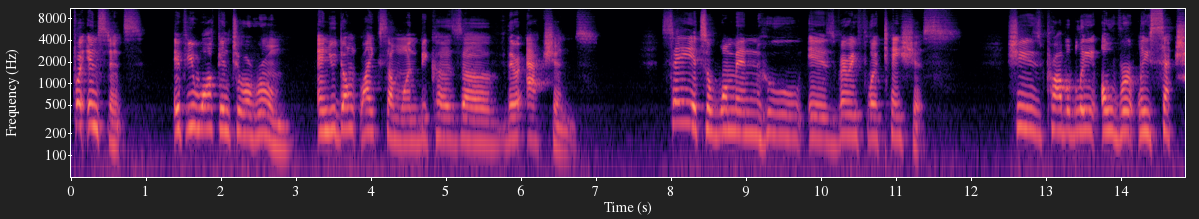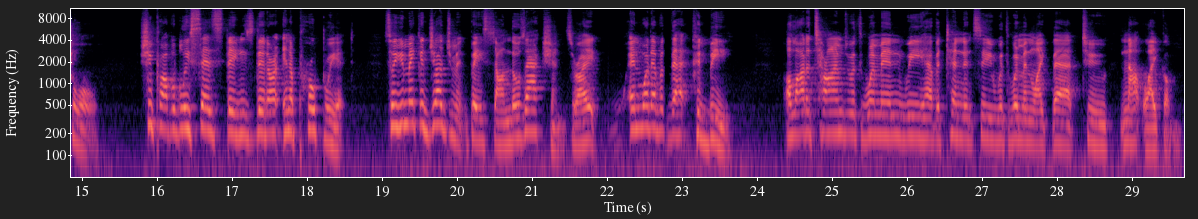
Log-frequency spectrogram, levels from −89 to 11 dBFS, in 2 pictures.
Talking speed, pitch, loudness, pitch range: 140 wpm, 195 Hz, -22 LUFS, 165-220 Hz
